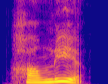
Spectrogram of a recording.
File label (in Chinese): "行列", Chinese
